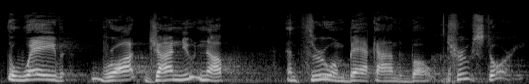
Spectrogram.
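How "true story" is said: usual speaking voice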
